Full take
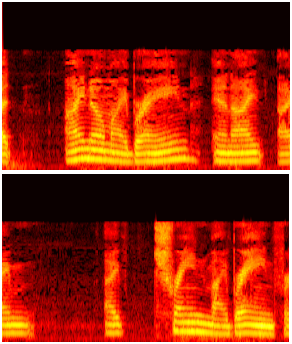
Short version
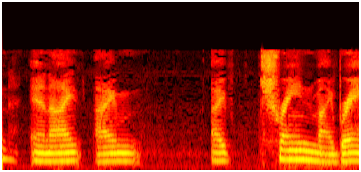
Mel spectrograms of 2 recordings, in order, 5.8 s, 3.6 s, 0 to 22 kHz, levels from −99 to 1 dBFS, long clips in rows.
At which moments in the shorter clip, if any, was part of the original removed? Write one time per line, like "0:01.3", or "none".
none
